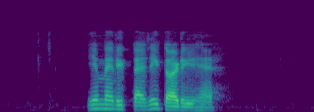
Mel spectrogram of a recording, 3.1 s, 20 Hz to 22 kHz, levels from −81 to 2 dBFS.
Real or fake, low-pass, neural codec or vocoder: fake; 7.2 kHz; codec, 16 kHz in and 24 kHz out, 1.1 kbps, FireRedTTS-2 codec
